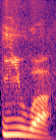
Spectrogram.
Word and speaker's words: Ioua: Tu peux me le dire que je le prononce bien? Mon prénom, c'est Ioua.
